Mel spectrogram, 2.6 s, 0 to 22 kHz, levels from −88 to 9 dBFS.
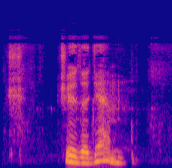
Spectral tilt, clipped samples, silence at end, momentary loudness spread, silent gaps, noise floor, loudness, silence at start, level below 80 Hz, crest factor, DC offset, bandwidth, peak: -5 dB/octave; under 0.1%; 0.6 s; 19 LU; none; -57 dBFS; -20 LUFS; 0.15 s; -62 dBFS; 18 dB; under 0.1%; 9.6 kHz; -4 dBFS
